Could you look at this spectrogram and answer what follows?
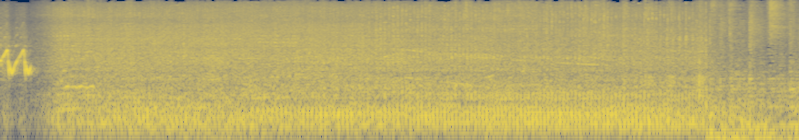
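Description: Street traffic noise: motorcycle and car engines running amid a crowd, steady throughout. A brief warbling siren chirp sounds right at the start, and a heavier low rumble comes in near the end.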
